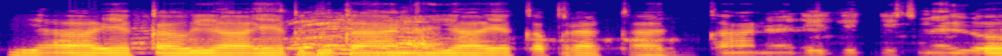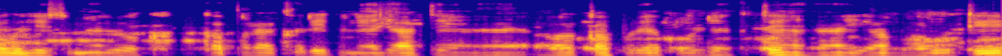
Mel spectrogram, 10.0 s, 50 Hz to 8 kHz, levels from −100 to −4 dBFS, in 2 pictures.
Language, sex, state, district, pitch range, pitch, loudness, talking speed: Hindi, male, Bihar, Sitamarhi, 120-125 Hz, 120 Hz, -16 LUFS, 180 wpm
